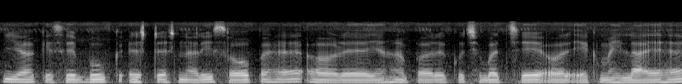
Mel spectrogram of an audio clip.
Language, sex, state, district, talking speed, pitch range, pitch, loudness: Hindi, male, Odisha, Nuapada, 140 wpm, 105-110 Hz, 110 Hz, -17 LUFS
